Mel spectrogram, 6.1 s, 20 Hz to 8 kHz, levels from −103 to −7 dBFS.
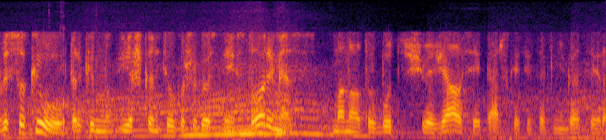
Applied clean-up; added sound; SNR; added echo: none; Chatter / Car passing by / Motorcycle / Traffic noise, roadway noise / Accelerating, revving, vroom; 7 dB; none.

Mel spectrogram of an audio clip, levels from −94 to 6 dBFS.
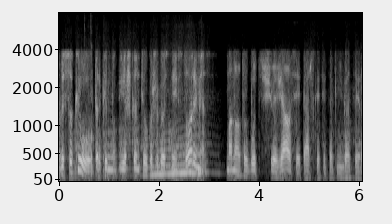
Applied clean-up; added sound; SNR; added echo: neural mask model RNNoise.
